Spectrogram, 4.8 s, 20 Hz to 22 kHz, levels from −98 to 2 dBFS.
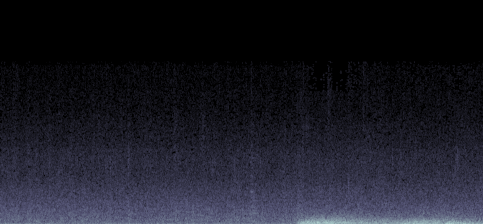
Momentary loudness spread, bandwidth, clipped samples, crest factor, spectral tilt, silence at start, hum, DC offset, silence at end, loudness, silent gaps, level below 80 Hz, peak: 17 LU; 10 kHz; under 0.1%; 18 dB; -8 dB/octave; 0 s; none; under 0.1%; 0 s; -32 LUFS; none; -36 dBFS; -14 dBFS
